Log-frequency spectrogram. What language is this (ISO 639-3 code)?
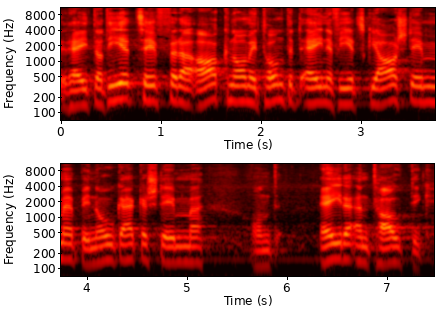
gsw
